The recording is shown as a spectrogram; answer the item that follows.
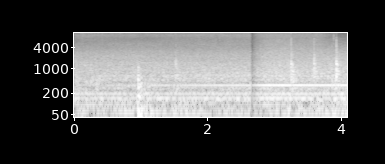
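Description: Steady mechanical hum with no speech. A higher steady tone joins it about a second in, just after a single sharp click. The background grows louder past the halfway point, with a few light ticks near the end.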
